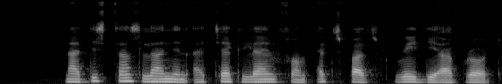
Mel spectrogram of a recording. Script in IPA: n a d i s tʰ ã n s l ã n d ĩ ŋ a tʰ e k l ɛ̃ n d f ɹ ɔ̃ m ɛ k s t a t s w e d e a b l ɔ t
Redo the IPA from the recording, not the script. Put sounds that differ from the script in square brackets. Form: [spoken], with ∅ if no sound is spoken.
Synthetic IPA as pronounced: n a d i s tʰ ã n s l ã n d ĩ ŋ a tʰ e k l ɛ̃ n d f ɹ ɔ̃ m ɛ k s [p] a t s w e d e a b [ɹ] ɔ t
